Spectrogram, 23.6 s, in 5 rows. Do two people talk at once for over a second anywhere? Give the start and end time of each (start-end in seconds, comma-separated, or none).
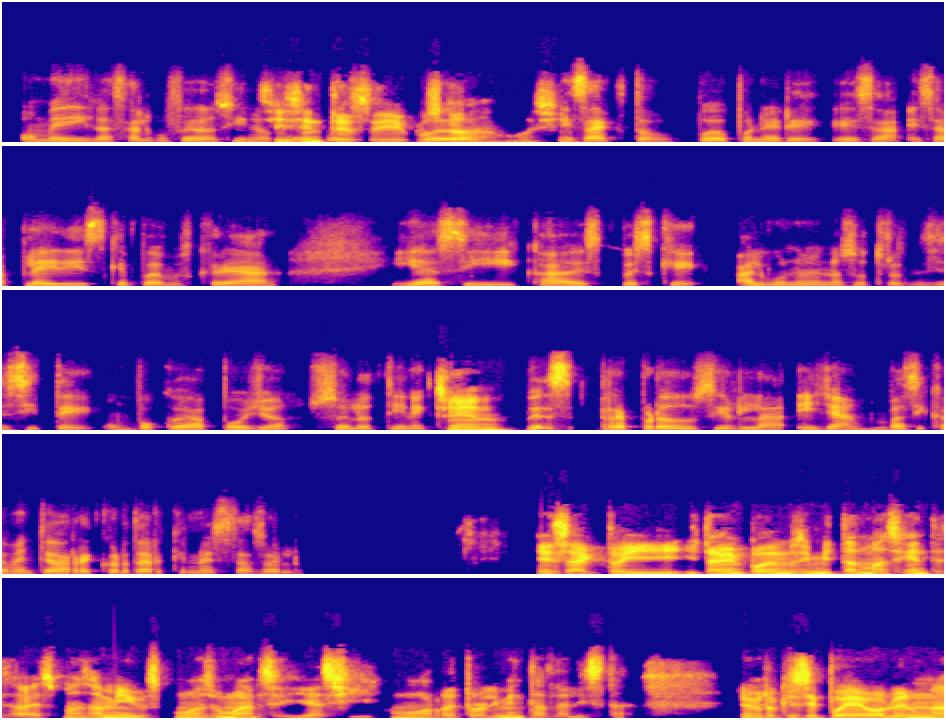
1.2-2.9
